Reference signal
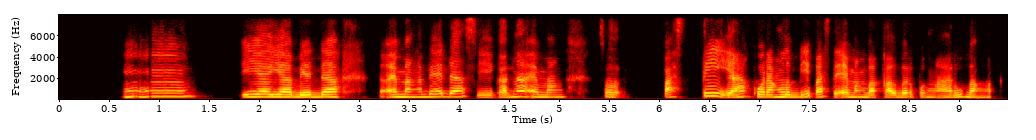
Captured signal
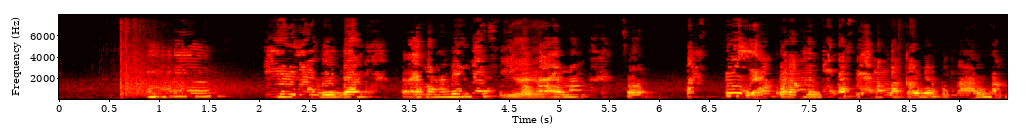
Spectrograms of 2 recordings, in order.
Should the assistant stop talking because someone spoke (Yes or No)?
Yes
